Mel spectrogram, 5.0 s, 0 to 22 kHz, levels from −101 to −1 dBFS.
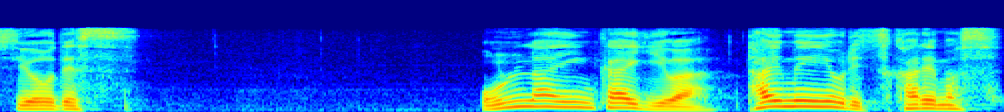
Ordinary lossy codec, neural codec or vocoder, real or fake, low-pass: none; none; real; none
